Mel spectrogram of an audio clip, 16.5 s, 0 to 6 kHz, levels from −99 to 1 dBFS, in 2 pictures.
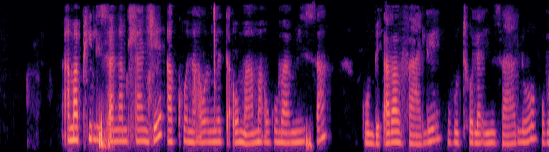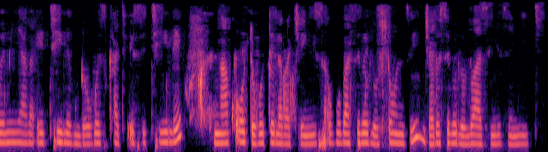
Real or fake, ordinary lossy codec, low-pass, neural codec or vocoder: real; AAC, 24 kbps; 5.4 kHz; none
